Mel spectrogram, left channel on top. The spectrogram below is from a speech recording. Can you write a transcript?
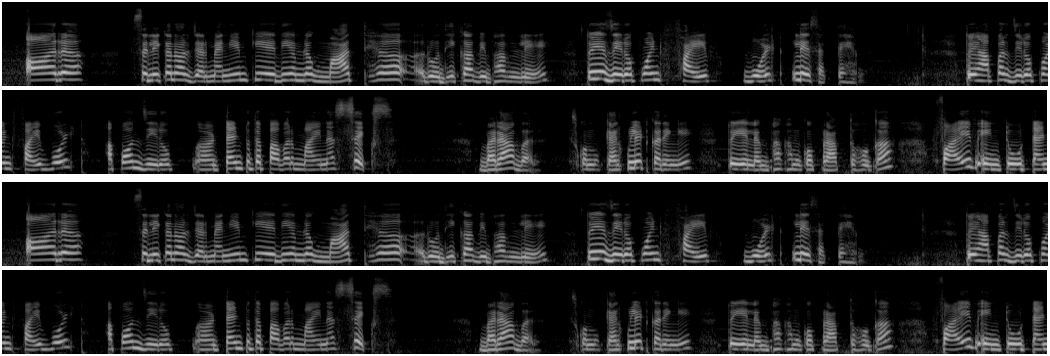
और सिलिकॉन और जर्मेनियम की यदि हम लोग माध्य रोधिका विभव लें तो ये 0.5 वोल्ट ले सकते हैं। तो यहाँ पर 0.5 वोल्ट अपॉन 10⁻⁻6 बराबर, इसको हम कैलकुलेट करेंगे तो ये लगभग हमको प्राप्त होगा 5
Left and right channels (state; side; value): normal; both; correlation 0.88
